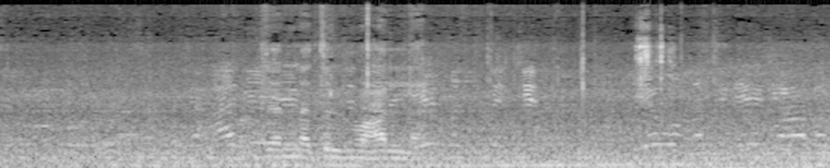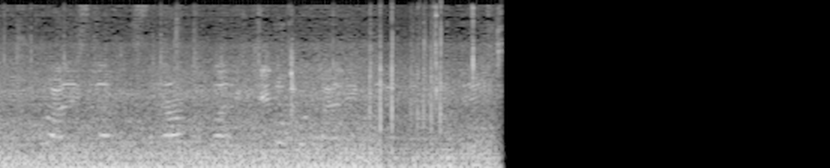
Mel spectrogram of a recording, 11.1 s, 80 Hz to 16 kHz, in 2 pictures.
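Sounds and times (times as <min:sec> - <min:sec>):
vehicle engine and road noise: 0:00.0 - 0:08.9.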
